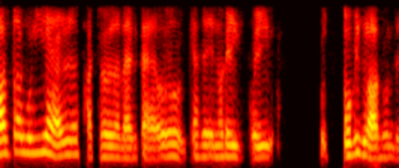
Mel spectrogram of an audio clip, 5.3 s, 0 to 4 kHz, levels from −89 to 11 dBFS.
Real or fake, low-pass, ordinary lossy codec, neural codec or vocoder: fake; 3.6 kHz; AAC, 32 kbps; codec, 24 kHz, 1.5 kbps, HILCodec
